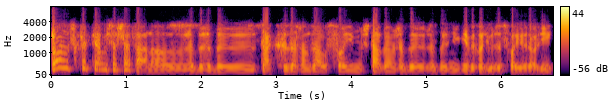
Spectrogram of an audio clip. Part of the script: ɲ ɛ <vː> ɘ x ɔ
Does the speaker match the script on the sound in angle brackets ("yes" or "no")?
no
